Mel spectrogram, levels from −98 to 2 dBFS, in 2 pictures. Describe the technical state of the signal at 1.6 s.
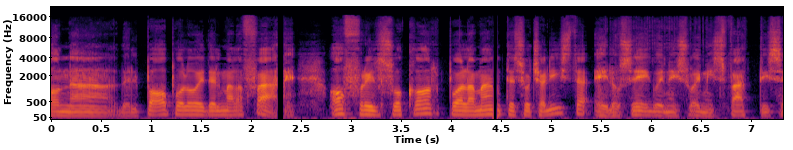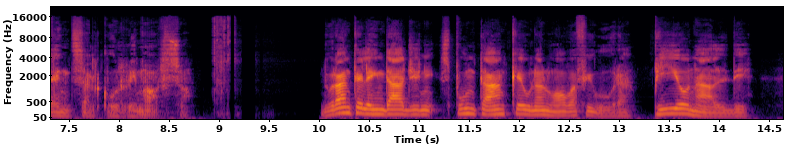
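The signal at 1.6 s is intact, with no fault audible at that point in the speech.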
